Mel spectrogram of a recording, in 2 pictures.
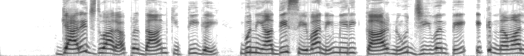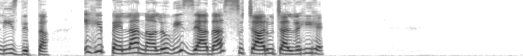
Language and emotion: Punjabi, happy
